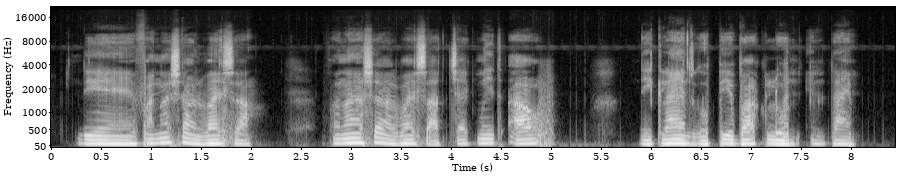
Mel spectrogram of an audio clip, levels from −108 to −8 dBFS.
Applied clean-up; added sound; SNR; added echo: none; none; none; none.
